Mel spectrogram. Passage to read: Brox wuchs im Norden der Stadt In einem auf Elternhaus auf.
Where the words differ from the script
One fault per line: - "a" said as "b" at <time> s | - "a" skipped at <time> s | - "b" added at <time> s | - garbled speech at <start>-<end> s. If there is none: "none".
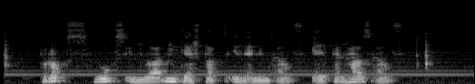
none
